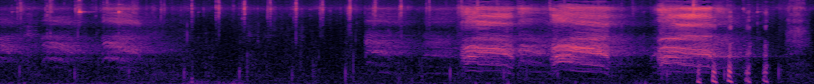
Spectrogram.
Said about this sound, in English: Well, at least the crows are happy.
